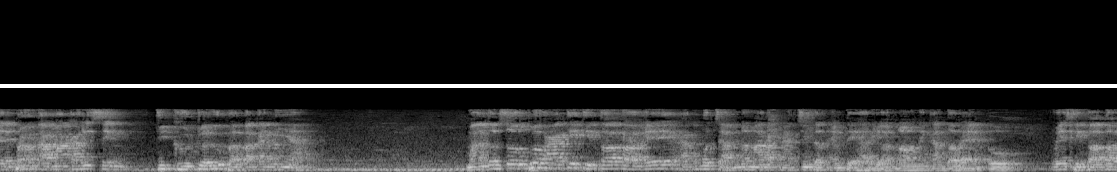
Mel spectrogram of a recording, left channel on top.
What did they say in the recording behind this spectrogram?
pertama kali sing digodho niku babakan niat. Mantun subuh hati ditata, aku mau jam 6 arep ngaji ten MT Haryono ning kantor NU. Wis ditata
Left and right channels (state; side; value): silent; left; digital silence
